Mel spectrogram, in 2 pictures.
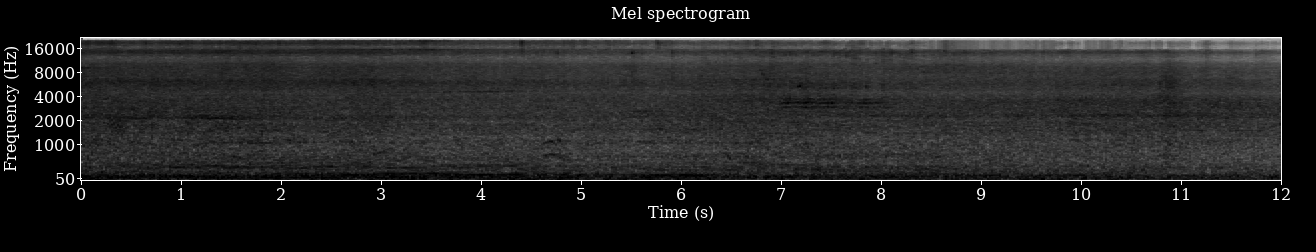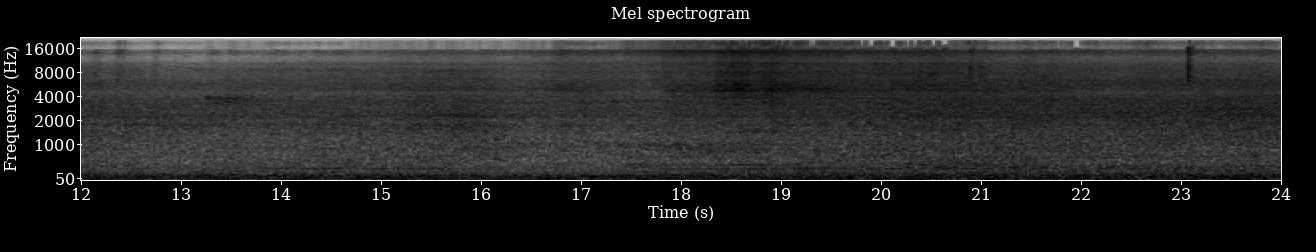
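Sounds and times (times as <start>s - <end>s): traffic rumble: 0.0s - 24.0s
faint voices: 1.2s - 6.1s.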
